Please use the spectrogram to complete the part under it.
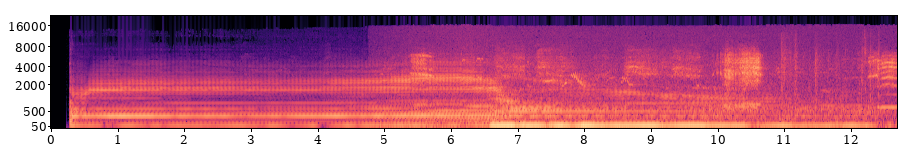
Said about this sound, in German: Gregor's Road, mitten auf Kangaroo Island. Bodennebel wabert durch den Busch. Das Krächzen und Kreischen eines Braunkopf-Raben-Kakadu-Paares ist zu hören.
